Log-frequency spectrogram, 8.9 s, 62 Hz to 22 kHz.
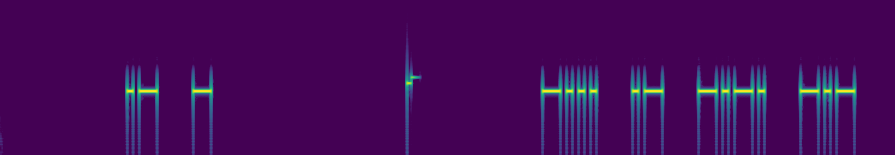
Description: Morse code, heard as a keyed tone, about 20 wpm, spaced as for 15 wpm, 700 Hz. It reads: AT BACK
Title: 230 Lesson 37f - Letter x - Words 20wpm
